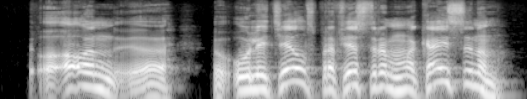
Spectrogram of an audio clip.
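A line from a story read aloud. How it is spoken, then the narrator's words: Stammering mutter. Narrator (Russian): пробормотал, заикаясь, студент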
